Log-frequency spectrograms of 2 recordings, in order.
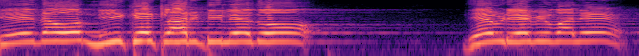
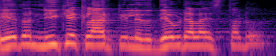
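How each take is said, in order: First: Slow, raised preacher's reproach; ringing, half-speed scolding; drawn-out rebuke. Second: Soft, low-key aside of reproach; muted scolding; quiet rebuke. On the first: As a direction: stretch out each word for the congregation. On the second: First, quiet take of rebuke. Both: Real, not acted.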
